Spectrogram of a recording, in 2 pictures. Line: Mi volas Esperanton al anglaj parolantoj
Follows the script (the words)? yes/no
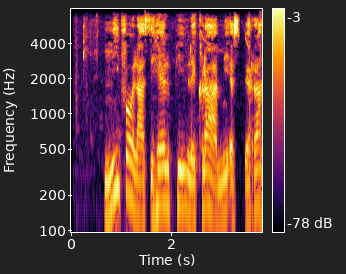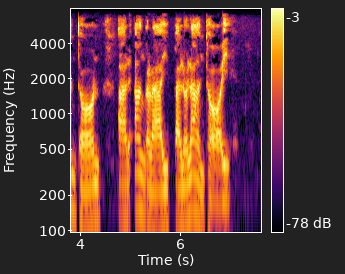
no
